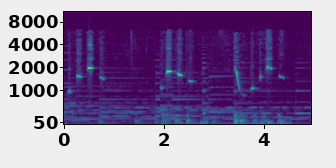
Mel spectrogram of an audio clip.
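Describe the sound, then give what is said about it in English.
Someone whistles a short bird-like melody, a series of bright chirping notes with quick upward and downward slides, pausing briefly between phrases, over a low background hum. “I know that they say birds sing, but I never knew that they do actually sing melodies, serious melodies. You know, a bird would do like.”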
